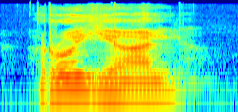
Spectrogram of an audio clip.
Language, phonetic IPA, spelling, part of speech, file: Ukrainian, [rɔˈjalʲ], рояль, noun, Uk-рояль.ogg
- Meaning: grand piano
